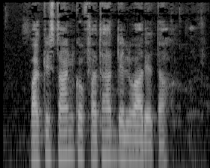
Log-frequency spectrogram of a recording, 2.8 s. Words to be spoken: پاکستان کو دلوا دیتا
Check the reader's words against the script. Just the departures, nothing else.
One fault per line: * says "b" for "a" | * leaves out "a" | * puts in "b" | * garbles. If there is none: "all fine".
* puts in "فتح"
